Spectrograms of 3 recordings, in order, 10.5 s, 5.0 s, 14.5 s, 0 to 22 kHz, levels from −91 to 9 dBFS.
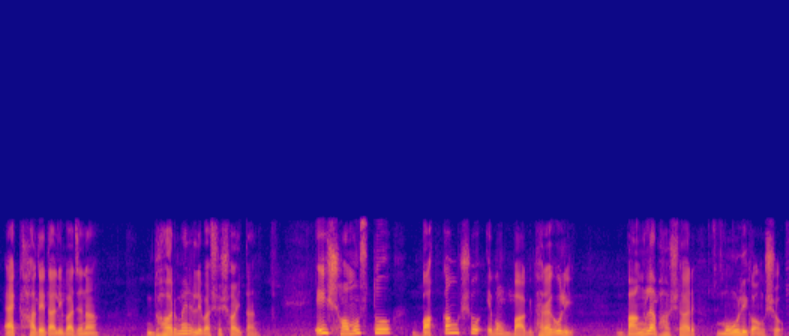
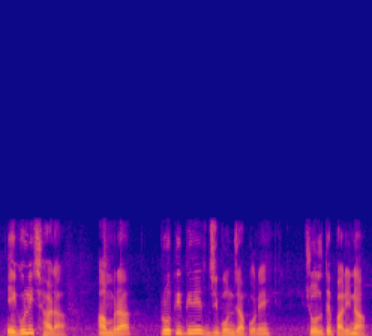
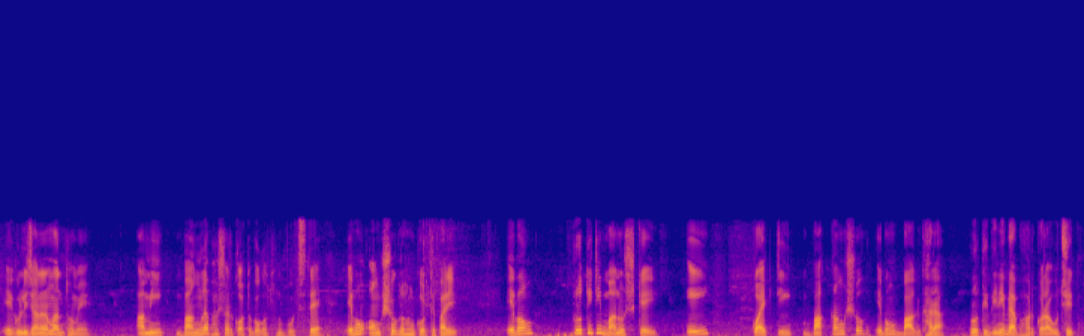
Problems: background sounds at intervals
